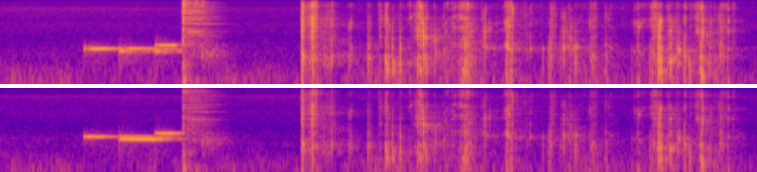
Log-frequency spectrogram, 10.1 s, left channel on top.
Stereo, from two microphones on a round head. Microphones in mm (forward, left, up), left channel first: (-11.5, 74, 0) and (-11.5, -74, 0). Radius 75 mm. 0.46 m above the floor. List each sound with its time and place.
1.1 s an alarm: 60° right (ahead or behind), 9 m
2.4 s dishes clattering: 75° left (ahead or behind), 4 m
4.0 s chewing: 20° left (ahead or behind), 1.0 m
